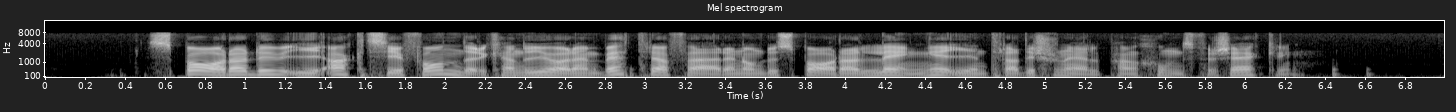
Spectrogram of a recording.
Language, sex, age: Swedish, male, 25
